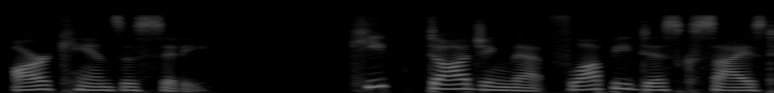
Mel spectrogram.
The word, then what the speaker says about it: Arkansas City: And a friendly tip for then viewers say Arkansas City, Kansas is pronounced R Kansas City.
